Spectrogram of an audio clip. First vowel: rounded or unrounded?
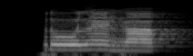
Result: rounded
